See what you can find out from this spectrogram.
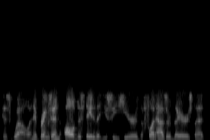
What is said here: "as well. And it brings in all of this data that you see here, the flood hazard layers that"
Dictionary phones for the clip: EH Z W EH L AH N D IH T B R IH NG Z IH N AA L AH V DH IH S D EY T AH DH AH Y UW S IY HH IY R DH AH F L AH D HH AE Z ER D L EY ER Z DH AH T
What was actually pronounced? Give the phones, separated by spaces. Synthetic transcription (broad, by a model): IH Z W EH L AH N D IH T B R IH NG Z IH N AA L AH V DH IH S D EY T AH DH AH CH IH S IY HH IY R DH AH F L AH D HH AE Z ER D L EY ER Z DH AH T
